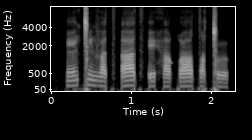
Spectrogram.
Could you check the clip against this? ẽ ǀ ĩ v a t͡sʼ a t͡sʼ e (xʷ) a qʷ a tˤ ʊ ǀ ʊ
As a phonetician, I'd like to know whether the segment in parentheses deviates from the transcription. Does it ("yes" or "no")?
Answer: yes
